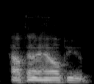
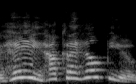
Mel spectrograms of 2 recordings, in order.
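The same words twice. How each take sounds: First: Flat, lower, joyless "How can I help you?"; hint of a bored Walmart cashier; bored, miserable clerk. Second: Much higher, bubbly over-the-top "Hey, how can I help you?"; hammed-up perky phone voice; way too quirky. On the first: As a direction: sound like you hate your job. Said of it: "someone at Walmart that hates their life". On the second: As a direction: overdo the cheer, too quirky. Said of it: "now I sound way too quirky". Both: Shown as a demonstration.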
